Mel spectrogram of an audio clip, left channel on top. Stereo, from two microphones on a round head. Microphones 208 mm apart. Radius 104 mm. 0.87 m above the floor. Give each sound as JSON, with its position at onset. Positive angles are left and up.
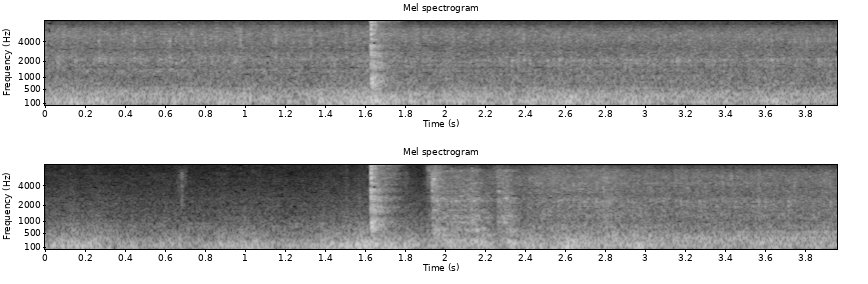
{"t": 1.6, "sound": "a clap", "side_deg": 0}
